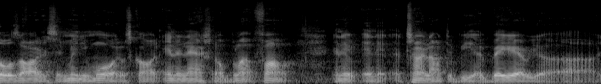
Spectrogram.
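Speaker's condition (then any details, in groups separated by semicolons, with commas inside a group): No condition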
